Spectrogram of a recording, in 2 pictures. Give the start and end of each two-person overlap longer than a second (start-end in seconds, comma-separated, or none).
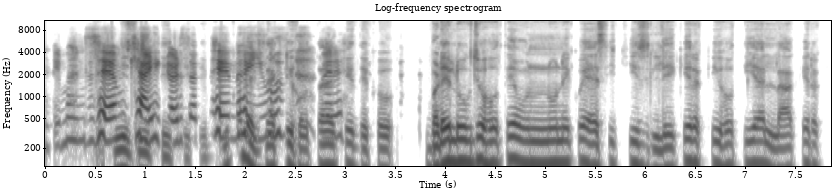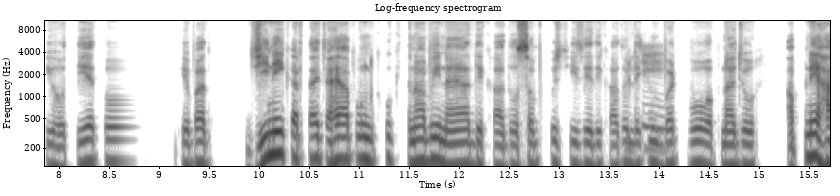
0.5-3.0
